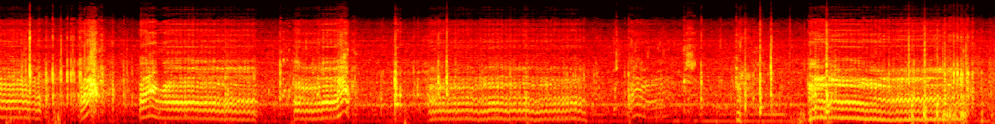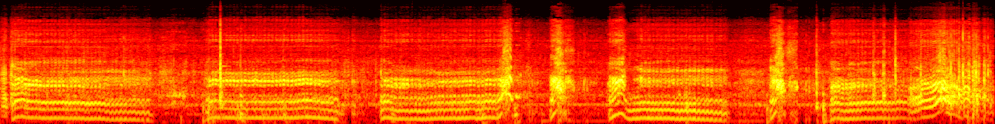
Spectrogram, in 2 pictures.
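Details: Dog facing a snake, vocalizing almost without pause: sustained, quavering harmonic howl-like cries, each lasting one to two seconds, separated by brief gaps, with some human speech in the background.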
